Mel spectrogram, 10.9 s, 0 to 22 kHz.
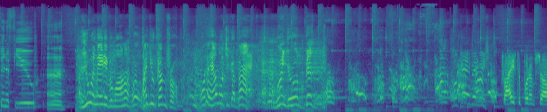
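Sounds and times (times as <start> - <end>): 
speech: 0.0 - 7.1, 9.6 - 10.9
laughter: 1.7 - 7.3, 8.0 - 10.0
dog barking and whimpering: 6.5 - 10.0.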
